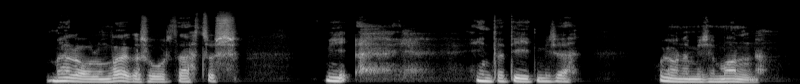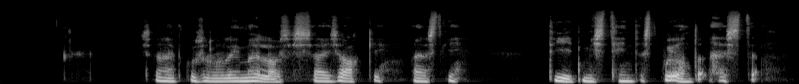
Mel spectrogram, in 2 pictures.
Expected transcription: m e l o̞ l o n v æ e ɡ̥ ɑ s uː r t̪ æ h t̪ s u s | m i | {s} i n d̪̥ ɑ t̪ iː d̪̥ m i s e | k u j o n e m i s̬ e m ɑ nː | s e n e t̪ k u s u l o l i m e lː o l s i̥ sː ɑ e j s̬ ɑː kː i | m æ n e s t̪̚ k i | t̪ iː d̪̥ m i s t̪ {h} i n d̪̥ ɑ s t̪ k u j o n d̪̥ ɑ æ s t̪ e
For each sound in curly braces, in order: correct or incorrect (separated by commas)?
incorrect, correct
